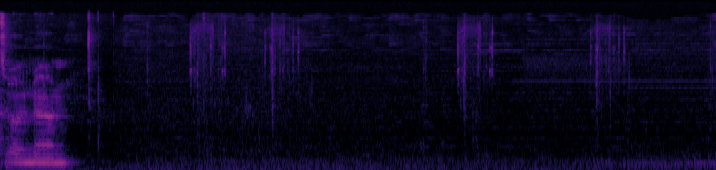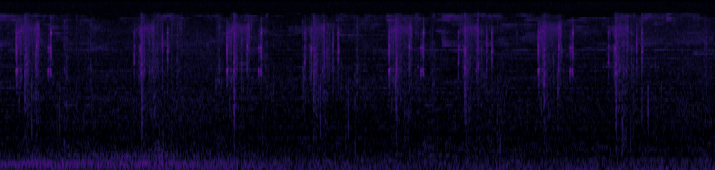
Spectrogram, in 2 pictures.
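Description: Soft clicks sound as a small game robot grips and climbs a rock face.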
